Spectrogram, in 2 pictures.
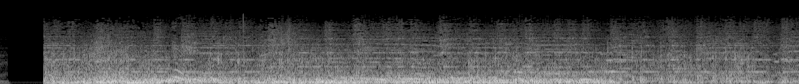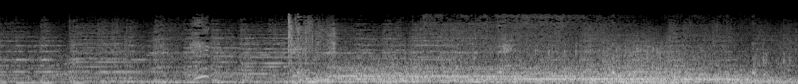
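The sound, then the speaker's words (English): Loud, dense video game audio: driving music layered with repeated sharp stabbing impacts and wet blood-spray bursts, playing continuously with no talking and a brief shift in texture partway through. “You got that music, you got the stabbing, you got the blood spray.”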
